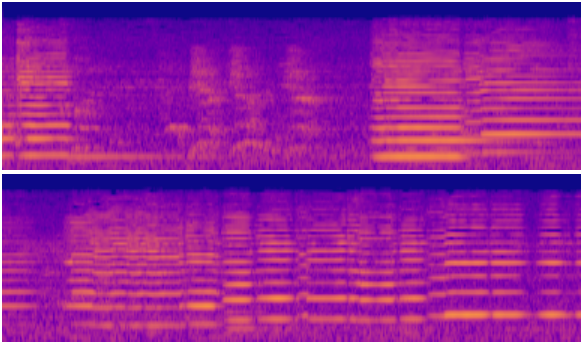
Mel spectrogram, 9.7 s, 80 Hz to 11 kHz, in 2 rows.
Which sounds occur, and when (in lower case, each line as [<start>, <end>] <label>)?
[0.00, 1.50] music
[0.00, 9.65] mechanisms
[0.59, 0.93] man speaking
[1.26, 2.74] man speaking
[3.05, 9.65] music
